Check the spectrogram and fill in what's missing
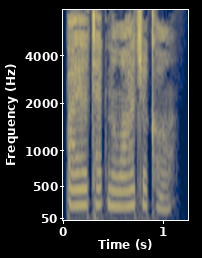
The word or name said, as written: biotechnological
